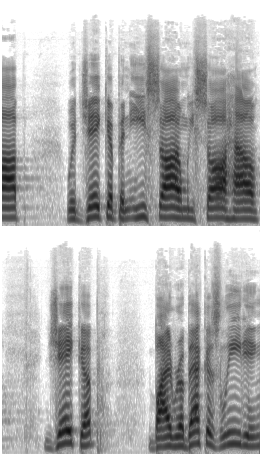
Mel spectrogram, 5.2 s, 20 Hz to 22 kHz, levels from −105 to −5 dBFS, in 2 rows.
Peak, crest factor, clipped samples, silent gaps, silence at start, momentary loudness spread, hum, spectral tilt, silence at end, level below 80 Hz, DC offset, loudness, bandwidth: -4 dBFS; 18 dB; under 0.1%; none; 0 s; 9 LU; none; -5 dB/octave; 0 s; -68 dBFS; under 0.1%; -21 LUFS; 12.5 kHz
